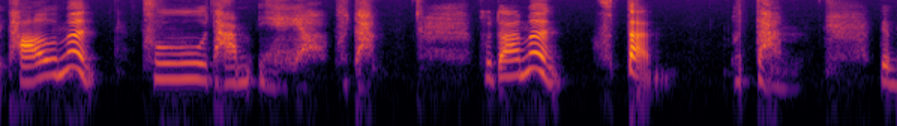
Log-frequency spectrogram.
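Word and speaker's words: 負担: 아래 하자에 이 개자 발음 의외로 많다라는 거 기억을 해두시면 되겠습니다. 네, 다음은 부담이에요. 부담. 부담은 후담, 부담.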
